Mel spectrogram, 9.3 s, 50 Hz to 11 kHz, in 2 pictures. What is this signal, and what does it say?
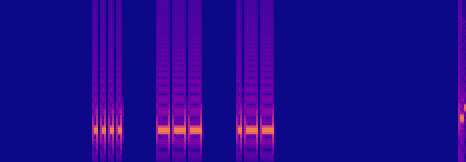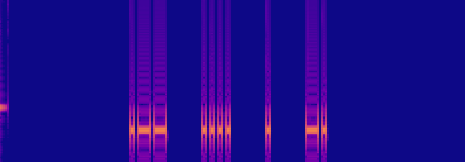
Morse code, heard as a keyed tone, about 30 wpm, spaced as for 17 wpm, 700 Hz. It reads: HOW WHEN
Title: 3x Character Spacing - Top 100 Words - 30wpm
